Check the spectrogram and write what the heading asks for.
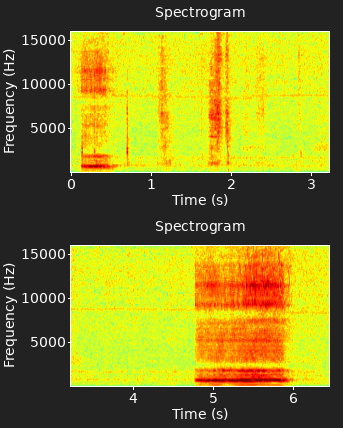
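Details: Shih Tzu dog snoring like a person: two soft, buzzing snores with a long quiet pause between, in a quiet room.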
